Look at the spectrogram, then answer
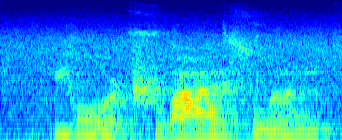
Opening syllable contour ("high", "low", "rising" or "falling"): falling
